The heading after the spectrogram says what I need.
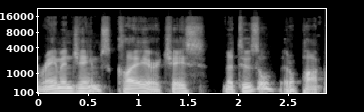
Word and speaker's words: Netusil: The easiest way is just go to Google and type in Raymond James, Clay, or Chase Natuzil.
